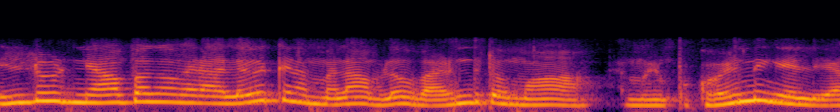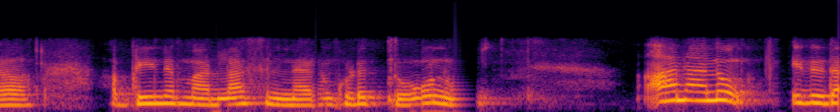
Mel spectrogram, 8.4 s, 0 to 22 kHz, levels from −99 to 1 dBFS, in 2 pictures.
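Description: From 5.27 to 6.61 s, repeated packet loss strikes the speech: five separate gaps where packets went missing or arrived too late, the longest 117 ms. Each time, the receiver extended the last sound to cover the hole, filling about 200 ms in total while roughly 200 ms of the real signal never arrived. With about 15% of that stretch concealed and the gaps falling close together, the speech turns choppy, with pieces dropped out.

At 8.09 to 8.16 s, a short burst of packet loss follows. A run of packets failed to arrive in time, and the receiver stretched the preceding sound over the gap for about 48 ms, fading it as the gap continued, before resuming later in the signal. About 40 ms of the original audio is simply gone, heard as a brief held buzz or fading hiss just before the clip ends. Both faults sit on top of the call codec's narrowed band, which stops near 6 kHz and fits a low Opus bitrate of around 20 kbps.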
